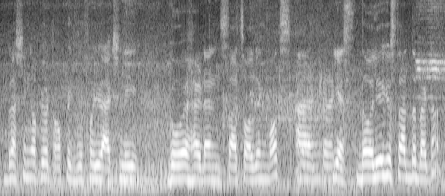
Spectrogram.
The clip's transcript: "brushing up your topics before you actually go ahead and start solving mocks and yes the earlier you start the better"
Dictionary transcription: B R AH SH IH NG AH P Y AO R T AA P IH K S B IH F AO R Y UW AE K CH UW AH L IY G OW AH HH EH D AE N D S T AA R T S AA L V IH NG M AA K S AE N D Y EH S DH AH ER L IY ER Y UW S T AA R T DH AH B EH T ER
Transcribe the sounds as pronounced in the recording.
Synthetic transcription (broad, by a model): B R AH SH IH NG AH P Y AO R T AA P IH K S B IH F AO R Y UW AE K CH UW AH L IY G OW AH HH EH D AE N D S T AA R T S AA L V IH NG M AA K S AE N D Y EH S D AH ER L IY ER Y UW S T AA R T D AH B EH T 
